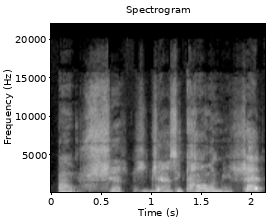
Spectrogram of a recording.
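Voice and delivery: high, hushed astonishment; startled disbelief. Retold or imitated. Woken at night by the producer calling, startled disbelief. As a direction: react in a high, softened panic. Retold startled wake-up to a call.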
